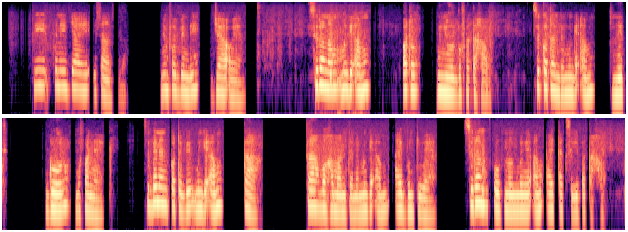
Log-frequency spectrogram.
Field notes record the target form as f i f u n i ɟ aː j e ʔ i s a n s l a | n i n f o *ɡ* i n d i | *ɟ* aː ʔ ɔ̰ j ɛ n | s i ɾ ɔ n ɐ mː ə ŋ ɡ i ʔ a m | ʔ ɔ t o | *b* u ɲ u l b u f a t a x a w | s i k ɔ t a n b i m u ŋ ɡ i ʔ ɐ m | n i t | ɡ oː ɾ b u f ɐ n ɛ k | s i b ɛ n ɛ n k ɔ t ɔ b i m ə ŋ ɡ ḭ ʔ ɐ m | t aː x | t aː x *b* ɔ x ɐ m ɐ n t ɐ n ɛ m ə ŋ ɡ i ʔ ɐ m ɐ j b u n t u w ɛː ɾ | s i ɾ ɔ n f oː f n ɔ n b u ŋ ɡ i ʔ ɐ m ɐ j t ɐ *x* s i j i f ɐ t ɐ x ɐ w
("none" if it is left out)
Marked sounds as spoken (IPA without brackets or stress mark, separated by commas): b, ɟ, b, b, k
